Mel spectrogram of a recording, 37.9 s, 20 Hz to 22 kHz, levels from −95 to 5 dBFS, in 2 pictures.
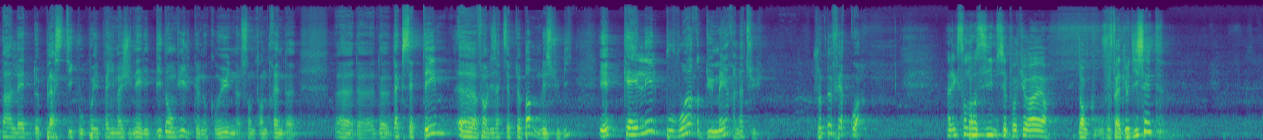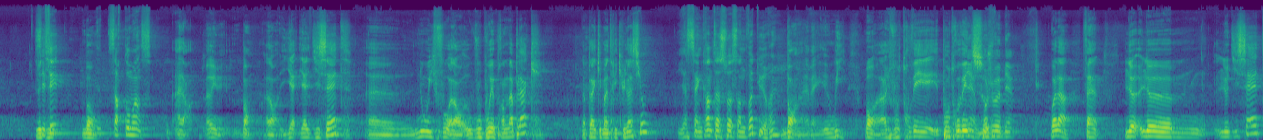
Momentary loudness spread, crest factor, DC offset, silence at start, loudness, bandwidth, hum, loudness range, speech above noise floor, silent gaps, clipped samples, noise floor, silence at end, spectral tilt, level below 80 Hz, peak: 13 LU; 18 dB; under 0.1%; 0 s; -17 LUFS; 19 kHz; none; 5 LU; 27 dB; none; under 0.1%; -44 dBFS; 0 s; -4.5 dB/octave; -56 dBFS; 0 dBFS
